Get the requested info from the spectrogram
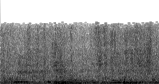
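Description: Several people's voices making short, low cooing hums, overlapping as a group moves about the room.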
